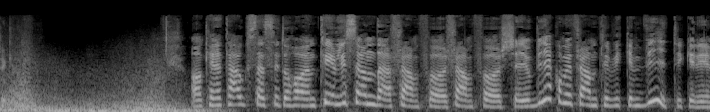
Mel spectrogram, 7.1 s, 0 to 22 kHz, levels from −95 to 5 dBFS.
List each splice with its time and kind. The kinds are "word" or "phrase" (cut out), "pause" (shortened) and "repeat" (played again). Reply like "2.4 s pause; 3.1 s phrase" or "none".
2.8 s word; 4.5 s repeat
